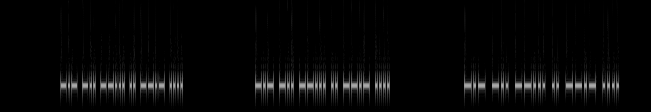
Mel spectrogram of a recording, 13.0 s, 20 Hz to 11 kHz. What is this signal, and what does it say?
Morse code, heard as a keyed tone, about 30 wpm, 700 Hz. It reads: KD7IQH KD7IQH KD7IQH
